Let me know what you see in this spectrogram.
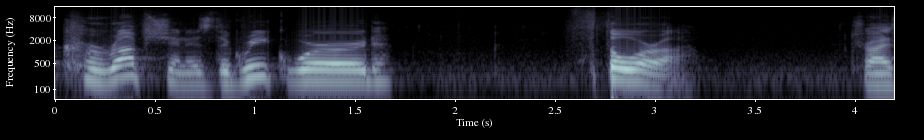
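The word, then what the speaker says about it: φθορά: now that word corruption is the Greek word thora try saying that one Fedora like here's how it's spelled P H th o ra thora and what it means is used nine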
